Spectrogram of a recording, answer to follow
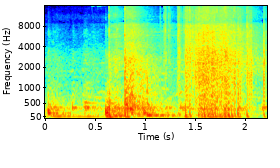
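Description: Fireworks going off overhead: a sudden burst about half a second in, then a loud, steady hiss of sparks lasting well over a second.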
